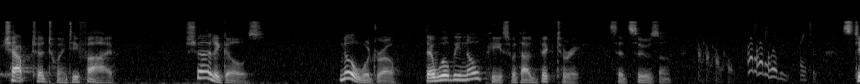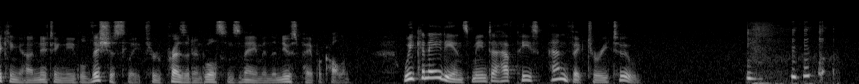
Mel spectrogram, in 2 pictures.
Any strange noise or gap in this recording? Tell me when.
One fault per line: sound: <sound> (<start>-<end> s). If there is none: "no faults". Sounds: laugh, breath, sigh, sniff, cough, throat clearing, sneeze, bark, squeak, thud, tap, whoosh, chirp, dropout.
sound: chirp (7.0-8.2 s)
sound: laugh (16.1-17.0 s)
